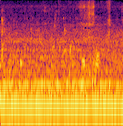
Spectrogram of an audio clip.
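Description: Steady low hum with a faint trickle of water: aquarium filtration equipment running.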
